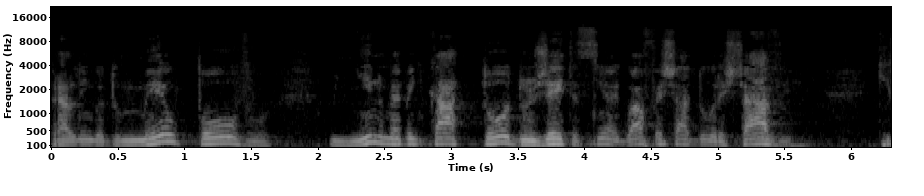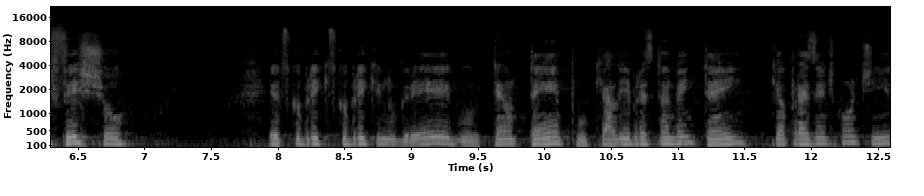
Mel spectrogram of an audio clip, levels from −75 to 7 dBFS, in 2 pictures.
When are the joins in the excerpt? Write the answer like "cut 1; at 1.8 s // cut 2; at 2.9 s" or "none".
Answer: cut 1; at 8.4 s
